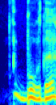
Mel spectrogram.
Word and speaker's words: Bodø: Bodø.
